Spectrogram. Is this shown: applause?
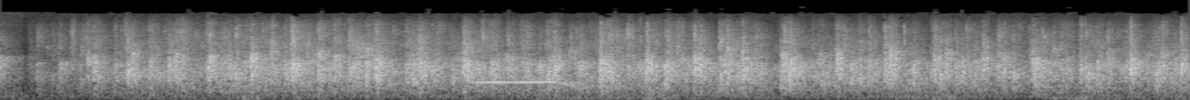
yes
